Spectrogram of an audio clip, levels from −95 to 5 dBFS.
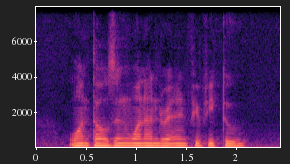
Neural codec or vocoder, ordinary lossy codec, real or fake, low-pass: codec, 16 kHz, 2 kbps, X-Codec, WavLM features, trained on Multilingual LibriSpeech; none; fake; none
